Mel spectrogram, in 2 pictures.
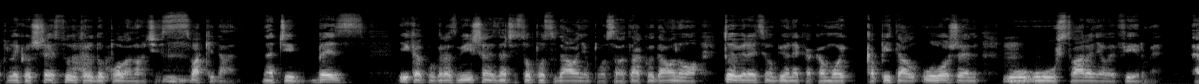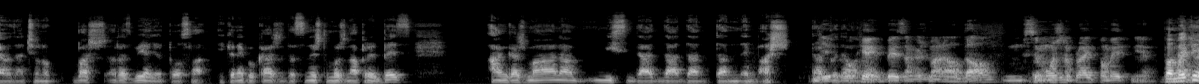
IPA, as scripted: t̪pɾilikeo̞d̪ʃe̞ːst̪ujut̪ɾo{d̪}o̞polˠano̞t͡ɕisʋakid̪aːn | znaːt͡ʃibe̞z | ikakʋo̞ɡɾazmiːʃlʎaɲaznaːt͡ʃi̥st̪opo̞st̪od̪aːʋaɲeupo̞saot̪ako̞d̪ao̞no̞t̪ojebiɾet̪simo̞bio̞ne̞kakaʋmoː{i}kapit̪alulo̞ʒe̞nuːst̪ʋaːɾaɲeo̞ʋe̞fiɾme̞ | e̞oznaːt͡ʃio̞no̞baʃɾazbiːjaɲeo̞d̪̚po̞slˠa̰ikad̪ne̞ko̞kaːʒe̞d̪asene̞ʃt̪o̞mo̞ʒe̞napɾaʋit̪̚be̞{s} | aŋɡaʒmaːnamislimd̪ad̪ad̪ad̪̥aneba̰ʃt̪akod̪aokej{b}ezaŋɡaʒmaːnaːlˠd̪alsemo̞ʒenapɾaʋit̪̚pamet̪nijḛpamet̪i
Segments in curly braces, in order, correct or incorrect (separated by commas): correct, incorrect, incorrect, correct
